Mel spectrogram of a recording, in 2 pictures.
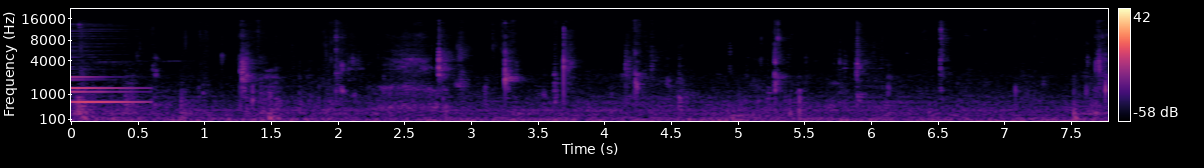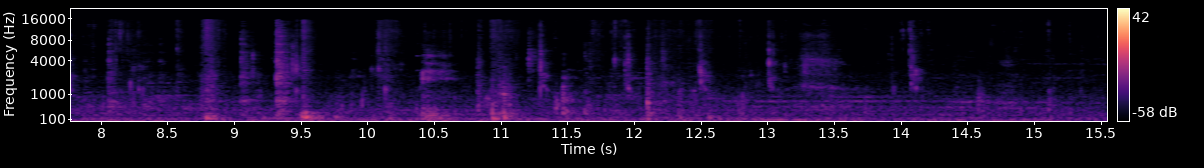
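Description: Close-miked eating by hand: mouth chewing with small smacks and clicks, and soft wet squishes of fingers mixing rice into curry. A bell-like chime, the loudest sound here, dies away in the first half second.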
